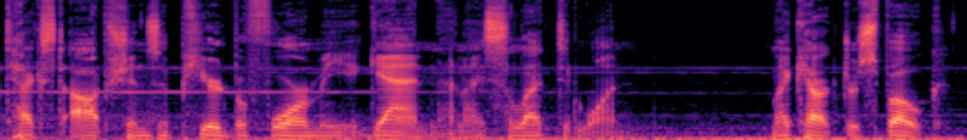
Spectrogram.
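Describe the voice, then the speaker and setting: A man's voice: sits low, moderate pace. A man reading a scripted first-person horror story as a narrator, with a dramatic, theatrical delivery. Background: loud music.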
